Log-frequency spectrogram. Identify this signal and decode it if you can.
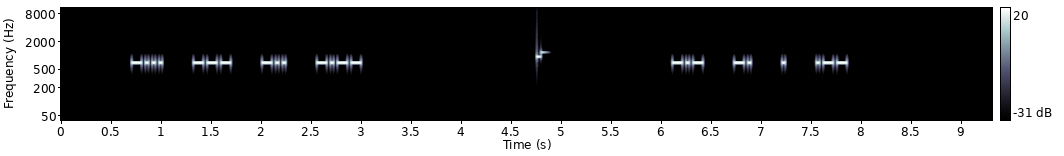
Morse code, heard as a keyed tone, about 34 wpm, spaced as for 20 wpm, 690 Hz. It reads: BODY KNEW
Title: 3x Character Spacing - Top 500 Words - 35wpm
